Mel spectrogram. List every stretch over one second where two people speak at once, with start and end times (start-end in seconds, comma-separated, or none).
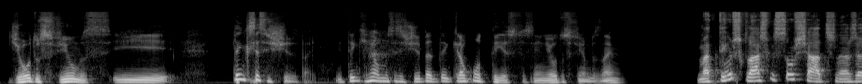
none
